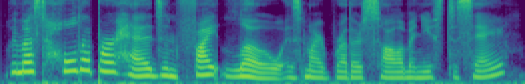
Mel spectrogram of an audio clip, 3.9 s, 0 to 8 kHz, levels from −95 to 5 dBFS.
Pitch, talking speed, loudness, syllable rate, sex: 210 Hz, 245 wpm, -17 LUFS, 5.2 syllables/s, female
